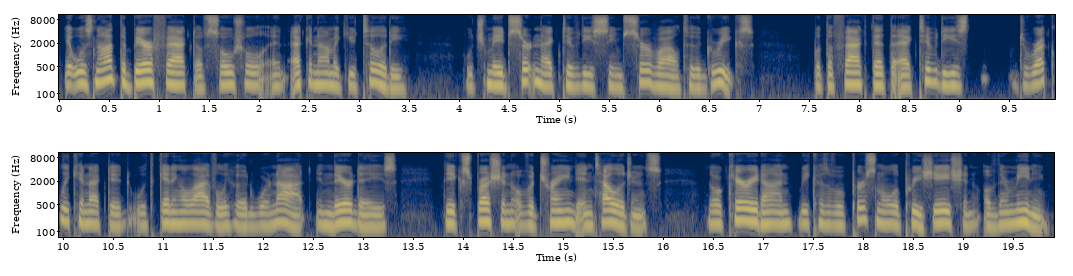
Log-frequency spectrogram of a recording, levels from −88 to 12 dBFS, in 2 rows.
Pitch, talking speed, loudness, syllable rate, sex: 165 Hz, 165 wpm, -18 LUFS, 5.5 syllables/s, female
